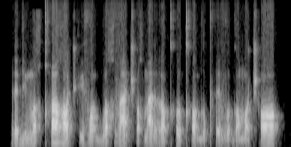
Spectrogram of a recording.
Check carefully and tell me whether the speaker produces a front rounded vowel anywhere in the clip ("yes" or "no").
yes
